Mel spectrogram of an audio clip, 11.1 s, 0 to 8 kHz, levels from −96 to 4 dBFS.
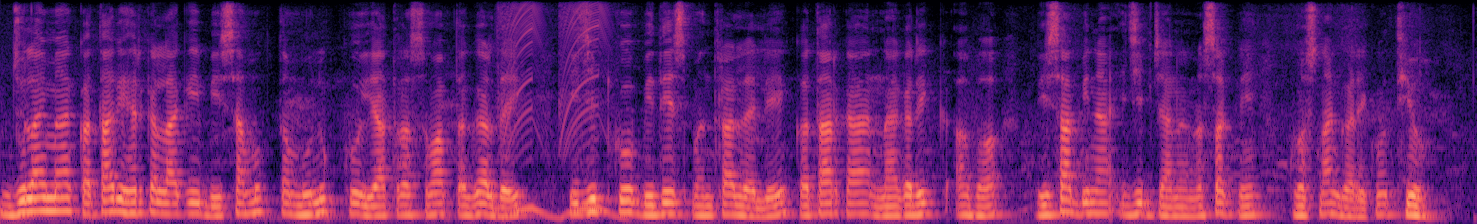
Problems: continuous background conversations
